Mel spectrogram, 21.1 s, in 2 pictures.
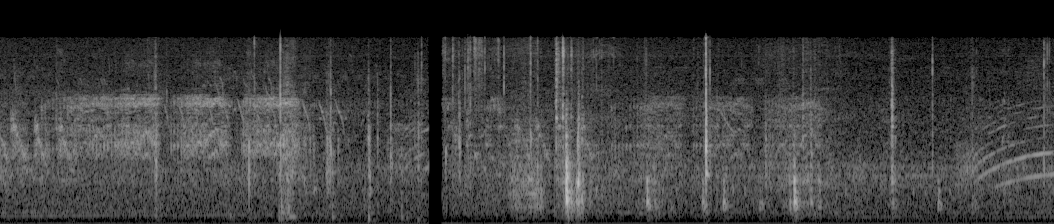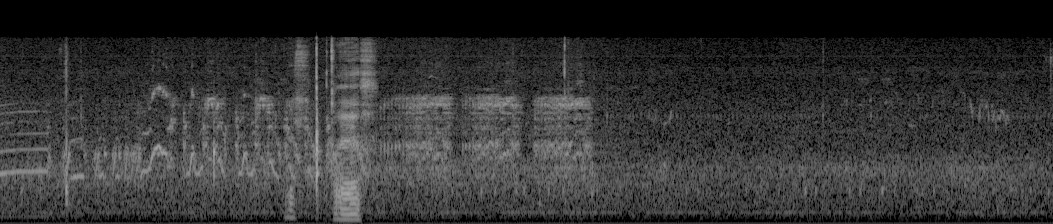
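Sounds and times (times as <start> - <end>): birds clicking and chirping: 0.0 - 16.7.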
